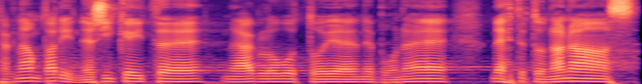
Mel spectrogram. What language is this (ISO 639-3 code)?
ces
